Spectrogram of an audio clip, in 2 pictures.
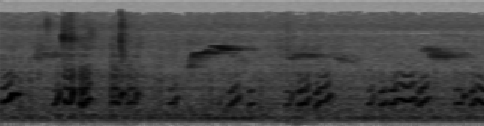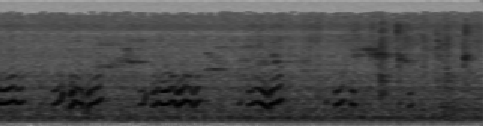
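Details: Several pet guinea pigs munching dried apple pieces: quick, uneven chewing and nibbling noises, roughly two per second, with faint squeaky rustles and a steady background hum.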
